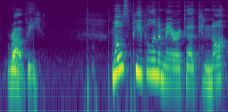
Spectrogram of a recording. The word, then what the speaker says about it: Ravi: first name is Ravi it's pronounced Ravi with a soft raw and a strong v in Sanskrit it means the Sun in America people call me Ravi with the stress on the first syllable that doesn't mean anything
